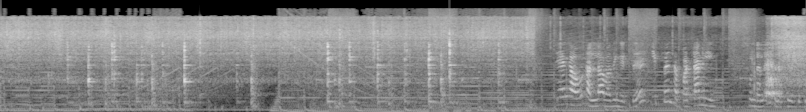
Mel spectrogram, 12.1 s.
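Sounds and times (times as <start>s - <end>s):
food sizzling in hot oil: 0.0s - 8.4s, 11.5s - 12.0s
spatula knocking against pan: 1.0s - 3.0s.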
